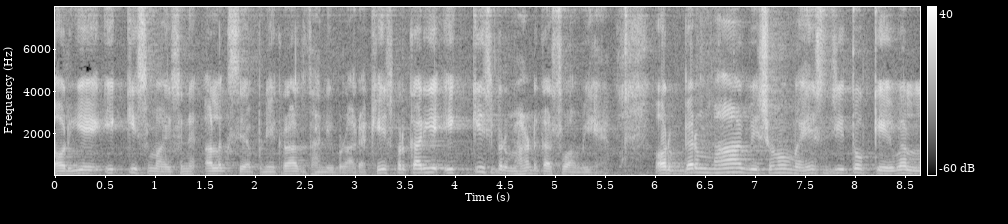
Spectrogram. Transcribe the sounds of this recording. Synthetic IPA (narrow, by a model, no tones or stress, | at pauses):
ɔːɾjeɪkːismãːɪsneʔɐləɡseɐpnieːkɾaːd͡ʒd̪ʱaːnibəɽ̃a̰ːɾəkʰːiɪspɾəkaːɾjeʔɪkːisbɾmaːɳɖkasʋaːmiɦɛ̰ː | ɔːɾbəɾmãʋɪʃɳ̃umɐɦɪʃd͡ʒit̪õkeːʋəl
